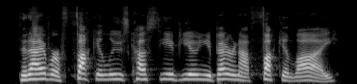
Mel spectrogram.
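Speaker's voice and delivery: hard, harsh, accusing tone with threat underneath. Retelling a late-night call to a girl: imitating an accusatory tone. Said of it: "with that tone".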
